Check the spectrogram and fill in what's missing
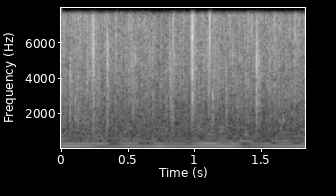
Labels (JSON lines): {"label": "biophony, midshipman", "recorder": "SoundTrap 500"}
